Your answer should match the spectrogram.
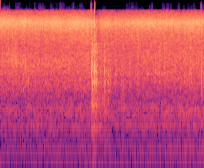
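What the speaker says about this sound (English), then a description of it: "So you see how that just started frying in there?" Oil frying in a hot pan as a ribeye steak cooks, a steady close sizzle with a brief louder crackling burst midway, no talking.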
